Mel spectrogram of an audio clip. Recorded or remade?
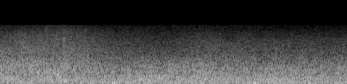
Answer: recorded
